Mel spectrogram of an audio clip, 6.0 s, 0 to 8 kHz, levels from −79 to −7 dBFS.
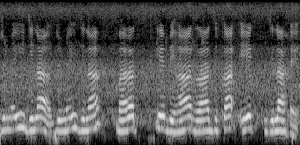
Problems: constant background noise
